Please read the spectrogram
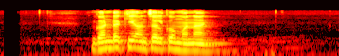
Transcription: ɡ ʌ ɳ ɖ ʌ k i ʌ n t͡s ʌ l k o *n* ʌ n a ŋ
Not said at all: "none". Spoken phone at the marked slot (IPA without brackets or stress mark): m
